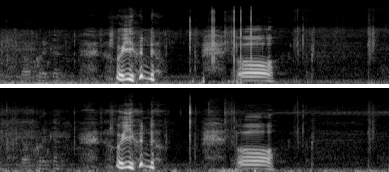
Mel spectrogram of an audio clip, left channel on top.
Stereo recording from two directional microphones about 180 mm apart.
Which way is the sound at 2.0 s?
Centre (ahead or behind).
